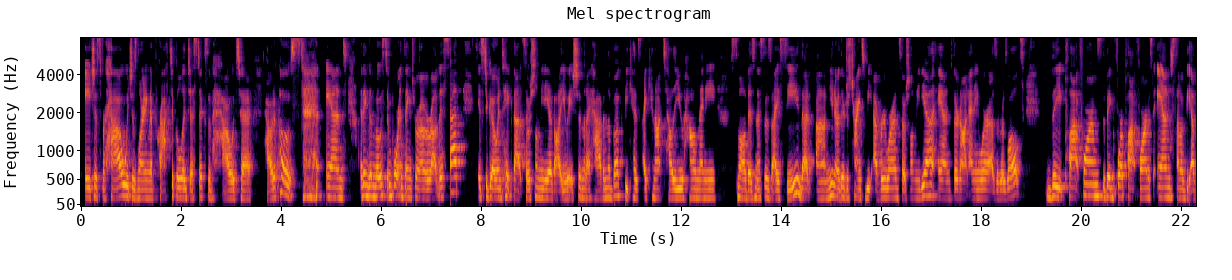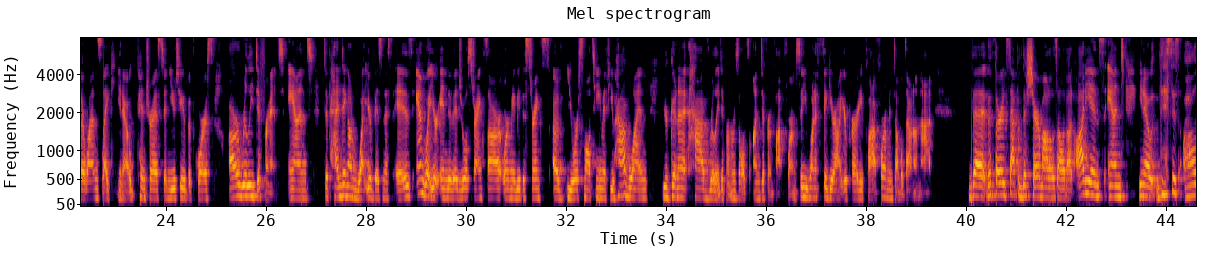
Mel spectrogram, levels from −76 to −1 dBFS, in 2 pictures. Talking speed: 220 wpm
